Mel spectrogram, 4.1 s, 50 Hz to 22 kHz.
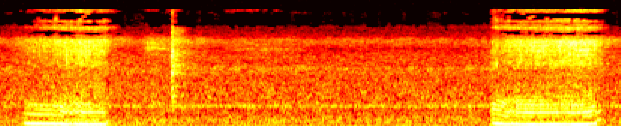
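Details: Snoring pug puppy, 14 months old, asleep: two deep buzzing snores about three seconds apart, each a low drawn-out rasp with a faint nasal whistle, quiet room between.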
